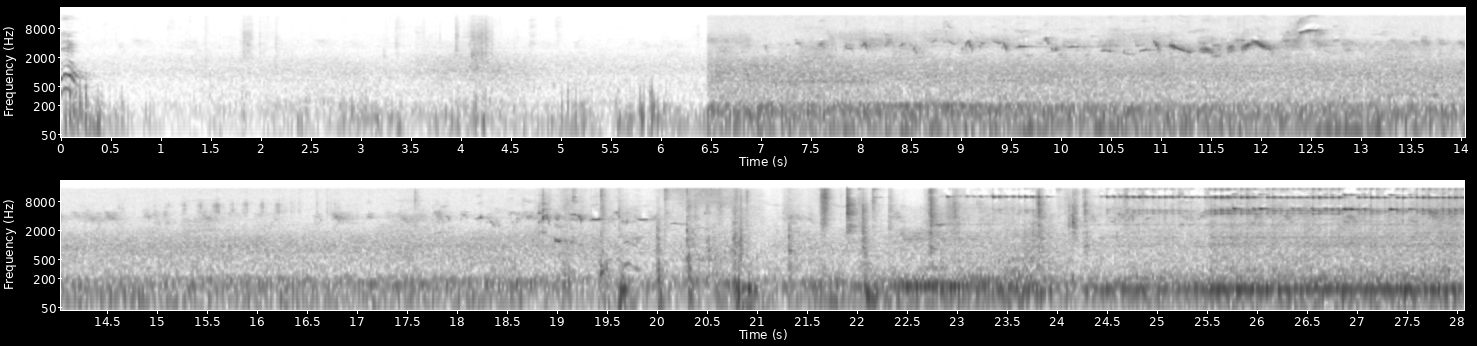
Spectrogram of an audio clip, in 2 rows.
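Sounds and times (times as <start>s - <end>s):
sharp clicks: 22.7s - 28.0s
small birds chirping: 22.9s - 28.0s.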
